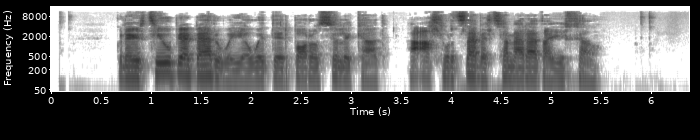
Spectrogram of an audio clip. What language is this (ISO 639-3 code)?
cym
